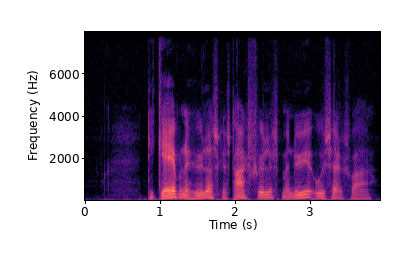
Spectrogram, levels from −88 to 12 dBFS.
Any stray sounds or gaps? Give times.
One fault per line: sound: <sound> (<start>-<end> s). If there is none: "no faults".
no faults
